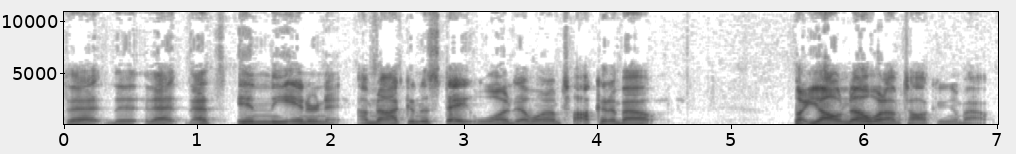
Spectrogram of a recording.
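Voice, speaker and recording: Animated ranting man, gaming commentary. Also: on the high side. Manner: rambling, opinionated, animated ranting. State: eating while talking. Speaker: gaming channel host. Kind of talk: casual gameplay commentary.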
